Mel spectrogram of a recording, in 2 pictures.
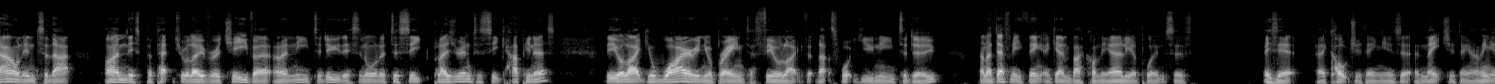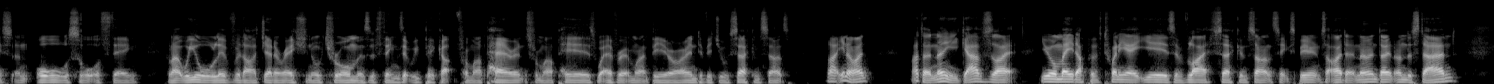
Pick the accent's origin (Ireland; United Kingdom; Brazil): United Kingdom; England; Obviously I'm English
